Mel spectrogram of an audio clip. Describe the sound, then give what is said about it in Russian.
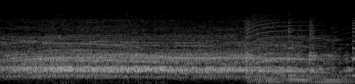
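A battle rap audience in St. Petersburg roars and cheers, a loud, sustained wall of crowd noise with shouts and whoops that holds steady and thins slightly toward the end. “Питер, покажите, как шумит самая лучшая батловая публика.”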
